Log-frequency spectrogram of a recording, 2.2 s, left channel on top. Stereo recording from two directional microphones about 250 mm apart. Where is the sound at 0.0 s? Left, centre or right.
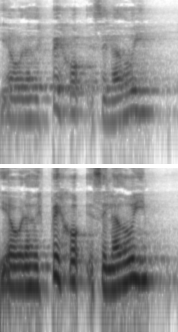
Right.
